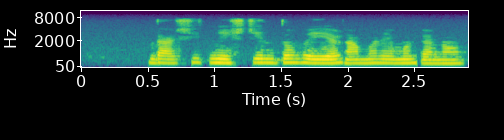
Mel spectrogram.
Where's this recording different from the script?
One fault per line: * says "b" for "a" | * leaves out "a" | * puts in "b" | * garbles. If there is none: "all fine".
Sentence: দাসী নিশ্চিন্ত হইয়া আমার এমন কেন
all fine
